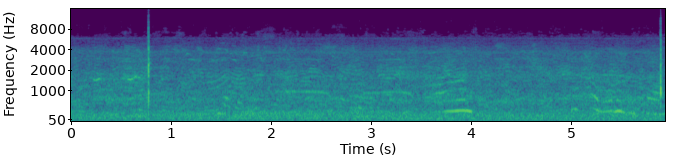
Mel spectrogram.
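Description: A crowd of men and women chatters quietly outdoors.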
